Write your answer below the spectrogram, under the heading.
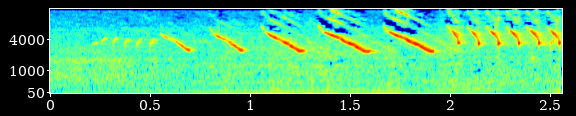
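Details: Belgian canary singing loud descending whistled sweeps in quick succession, ending in a rapid high trill of short repeated notes.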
